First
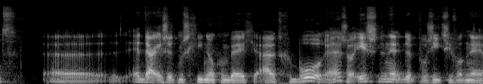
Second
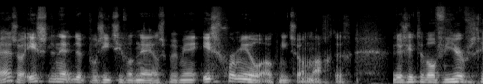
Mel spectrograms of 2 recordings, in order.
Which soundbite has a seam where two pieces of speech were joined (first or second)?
second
